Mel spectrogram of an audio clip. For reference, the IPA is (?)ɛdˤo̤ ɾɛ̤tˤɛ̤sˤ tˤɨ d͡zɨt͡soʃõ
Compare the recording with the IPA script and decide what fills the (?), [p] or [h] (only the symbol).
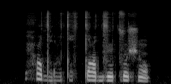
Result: h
